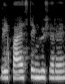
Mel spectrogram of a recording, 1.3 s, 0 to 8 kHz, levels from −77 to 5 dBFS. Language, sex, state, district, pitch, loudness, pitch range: Hindi, female, Uttar Pradesh, Budaun, 235 Hz, -15 LUFS, 230-240 Hz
